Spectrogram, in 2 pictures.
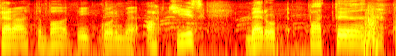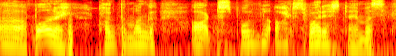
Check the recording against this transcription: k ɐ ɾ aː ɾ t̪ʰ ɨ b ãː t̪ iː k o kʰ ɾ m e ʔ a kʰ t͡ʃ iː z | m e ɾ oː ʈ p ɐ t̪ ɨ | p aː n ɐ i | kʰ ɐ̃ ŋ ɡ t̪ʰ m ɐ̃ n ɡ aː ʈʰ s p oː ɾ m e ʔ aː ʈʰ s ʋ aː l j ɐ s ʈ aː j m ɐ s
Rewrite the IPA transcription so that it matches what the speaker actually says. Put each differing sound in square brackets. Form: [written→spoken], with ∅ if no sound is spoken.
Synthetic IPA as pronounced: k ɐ ɾ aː ɾ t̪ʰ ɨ b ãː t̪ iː k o [kʰ→∅] ɾ m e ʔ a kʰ t͡ʃ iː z | m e ɾ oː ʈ p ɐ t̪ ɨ | p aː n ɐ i | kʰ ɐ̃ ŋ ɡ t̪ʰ m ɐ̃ [n→ŋ] ɡ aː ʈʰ s p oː ɾ m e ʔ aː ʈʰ s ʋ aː [l→ɾ] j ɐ s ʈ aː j m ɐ s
